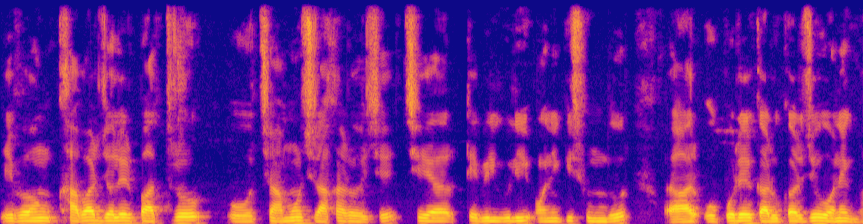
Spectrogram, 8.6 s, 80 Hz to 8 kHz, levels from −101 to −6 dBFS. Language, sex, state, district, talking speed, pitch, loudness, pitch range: Bengali, male, West Bengal, Jalpaiguri, 125 wpm, 105 Hz, -16 LUFS, 100-110 Hz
